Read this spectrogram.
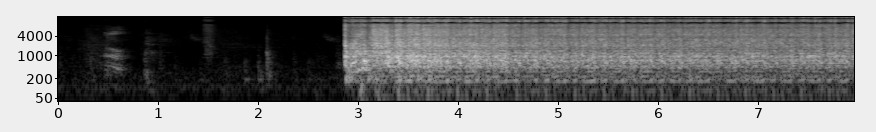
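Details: Kohler 7000 engine, rebuilt with new pushrods and the exhaust manifold refitted, first start on choke. After quiet handling noises it catches abruptly and settles into a steady, even fast run with no knocking. The engine starts and runs.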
